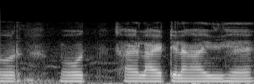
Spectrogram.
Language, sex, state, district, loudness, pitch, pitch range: Hindi, male, Jharkhand, Deoghar, -16 LUFS, 140 Hz, 140-145 Hz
